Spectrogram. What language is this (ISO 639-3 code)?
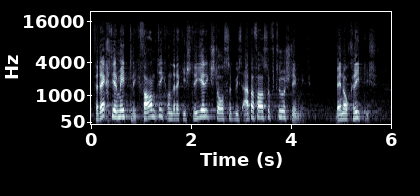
gsw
